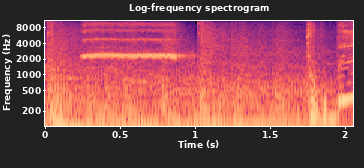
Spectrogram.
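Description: A single whistle blast, one steady high note lasting under a second, over advert music with a heavy bass that starts abruptly.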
